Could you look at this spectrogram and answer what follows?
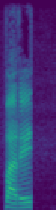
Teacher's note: So baroye becomes bare, for at least this speaker in casual speech.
